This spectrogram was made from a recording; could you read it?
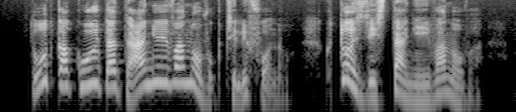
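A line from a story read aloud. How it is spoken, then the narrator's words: Loud, muffled behind door. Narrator (Russian): громко вопрошал он за дверью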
